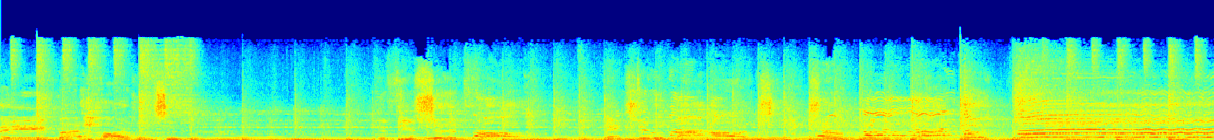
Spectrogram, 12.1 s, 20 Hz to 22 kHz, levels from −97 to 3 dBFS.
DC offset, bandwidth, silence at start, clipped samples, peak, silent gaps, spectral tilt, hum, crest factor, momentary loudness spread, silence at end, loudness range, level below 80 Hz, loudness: 0.4%; 16.5 kHz; 0 s; under 0.1%; -4 dBFS; none; -3 dB/octave; none; 16 dB; 8 LU; 0 s; 4 LU; -30 dBFS; -19 LUFS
